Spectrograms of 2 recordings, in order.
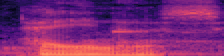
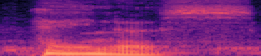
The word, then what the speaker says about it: heinous: Heinous is how you say it. Heinous. Heinous. Both British and American pronunciations are similar here, so it's easy.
